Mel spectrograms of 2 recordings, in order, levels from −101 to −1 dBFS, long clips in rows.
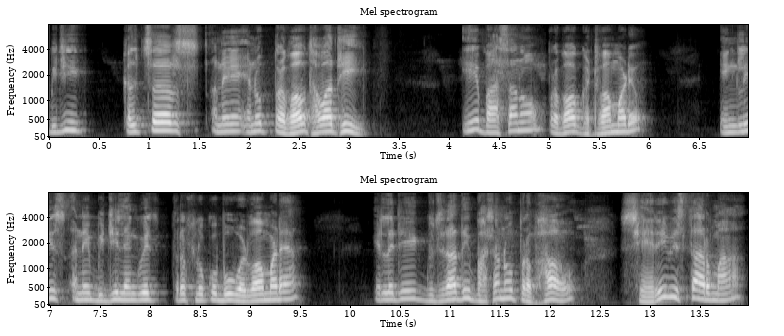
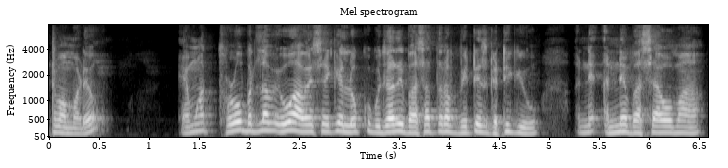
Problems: background sounds at intervals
